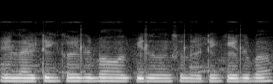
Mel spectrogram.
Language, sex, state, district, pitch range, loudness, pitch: Bhojpuri, male, Uttar Pradesh, Ghazipur, 145-155 Hz, -13 LUFS, 150 Hz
